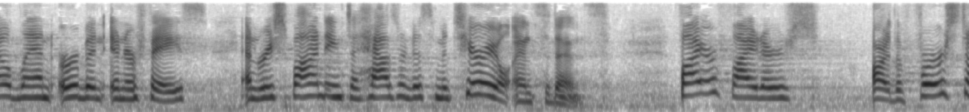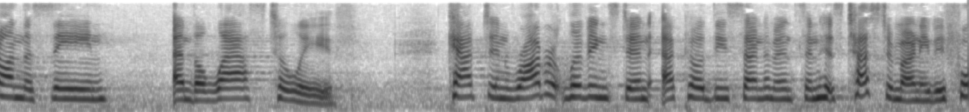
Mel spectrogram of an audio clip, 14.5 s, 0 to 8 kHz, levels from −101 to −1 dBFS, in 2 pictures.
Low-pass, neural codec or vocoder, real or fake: 7.2 kHz; none; real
